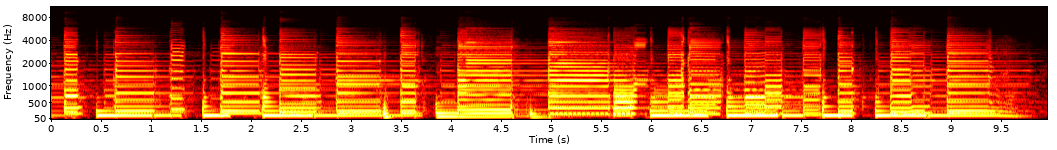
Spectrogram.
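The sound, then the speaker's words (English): An electric guitar plays a run of sustained notes and chords with the delay mix and reverb turned down a little, leaving only a light trace of delay echoing behind each phrase for a more traditional sound; fairly loud and steady with no talking. “Turn the delay mix down just a bit.”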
